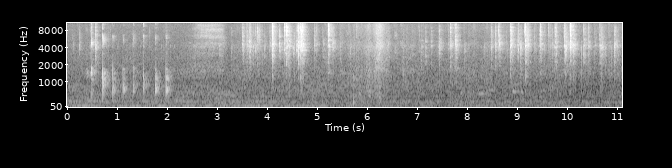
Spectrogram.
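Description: Light clicking and clinking of small hard objects handled on a desk, in irregular runs of quick ticks, with a brief rustle, over a low steady hum.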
